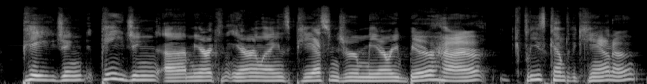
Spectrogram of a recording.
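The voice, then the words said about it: Put-on Michigan accent. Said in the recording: “I just flounder when I try to get that Michigan accent ... That's basically what Nicole sounds like.”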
